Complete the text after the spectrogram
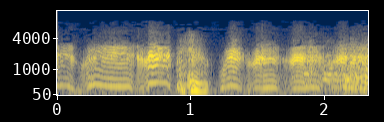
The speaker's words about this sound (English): Get out of my bed, you silly-looking duck. Out, out.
